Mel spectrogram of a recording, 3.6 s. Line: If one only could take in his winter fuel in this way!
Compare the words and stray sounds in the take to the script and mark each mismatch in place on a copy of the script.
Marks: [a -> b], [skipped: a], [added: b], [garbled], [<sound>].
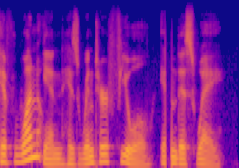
If one [skipped: only could take] in his winter fuel in [dropout] this way!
